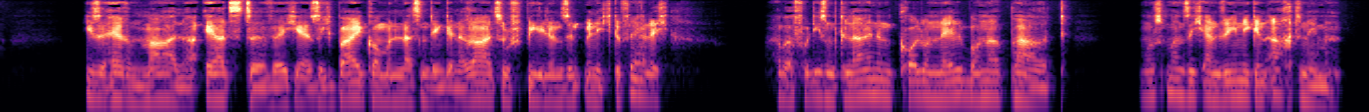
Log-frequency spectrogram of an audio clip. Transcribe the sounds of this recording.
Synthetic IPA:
d̥iːzəɦɛʁənmaːlɐʔɛɐt͡stəvɛlçəɛɐzɪçb̥aɪkʰɔmənlasn̩deːnɡenəʁ̞aːlt͡suʃpiːlənzɪntmiːɐnɪçtɡ̥əfɛːɐlɪç | ʔaːbɐfoːɐdiːzəmkl̥aɪnənkʰolonɛlbɔnɐpʰaʁt | mʊsmanzɪçaɪnveːnɪçɪnʔaχtneːmən

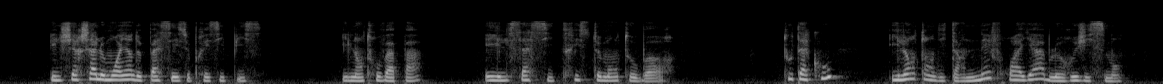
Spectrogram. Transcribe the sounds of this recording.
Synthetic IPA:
ilʃɛʁʃaləmwajɛ̃d̪əpasesəpχesipis | ilnɑ̃t̪χuvapa | eilsasit̪χist̪əmɑ̃t̪obɔ̰ːʁ | t̪ut̪akʰu | ilɑ̃t̪ɑ̃d̪it̪ɛ̃nefχwajabləʁyʒismɑ̃

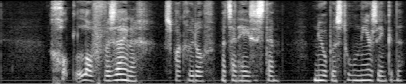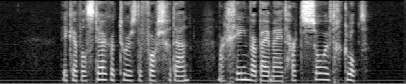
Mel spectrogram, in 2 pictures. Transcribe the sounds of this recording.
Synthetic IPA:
χɔ̰tlofʋəzɛjnəɹ | sprɑkrydɔlˠfmɛtsɛjnɦejzəstɛm | nyɔpənstulˠnɪːɹzɪŋkəndə | ɪkɦɛpʋɑlˠstɛɹkəɹtʰuɹzdəvɔɹsχədaːn | maːɹχejnʋaːɹbɛjmɛjɦəthɑɹtsowɦejftχə̥klɔpt

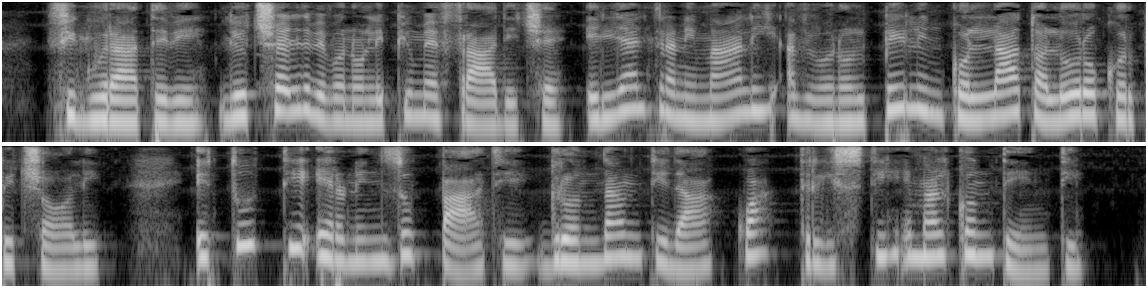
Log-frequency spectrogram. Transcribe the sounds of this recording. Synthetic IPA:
fiɡuɾaːt̪eviʎiut͡ʃːɛlːiaveːvanolepjuːmefɾaːd̪it͡ʃeːʎːialt̪ɾianimaːliʔaveːvanoilpɛːloiŋkolːaːt̪oalːoːɾokorpit͡ʃɔːli | et̪ːut̪ːiʔɛːɾanoind̪zupːaːt̪ʰiɡɾond̪ant̪id̪akːwat̪ɾist̪iemːalkont̪ɛnt̪i

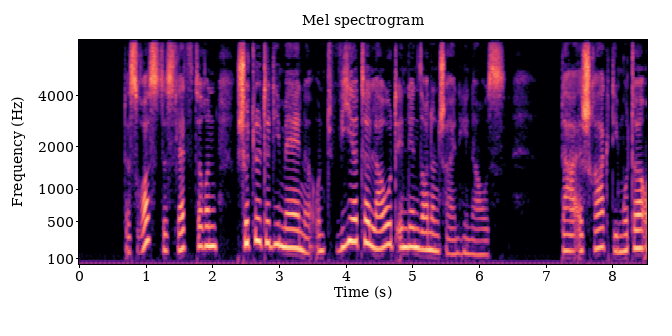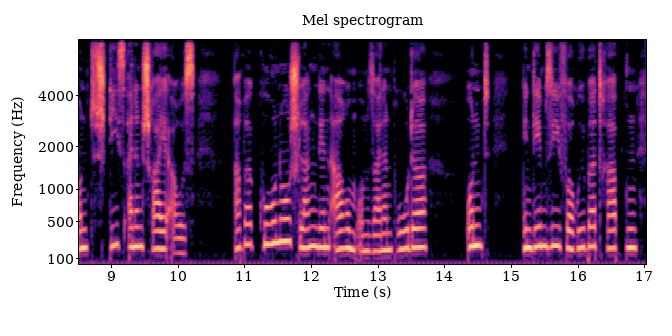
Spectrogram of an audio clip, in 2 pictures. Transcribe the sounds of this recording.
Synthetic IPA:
d̥asʁɔsd̥ɛslɛt͡stʰəʁən | ʃʏtl̩tədiːmɛːnə̰ʔʊ̰ntv̥iːɐtʰəlaʊtɪ̰ndeːnzɔnənʃaɪnɦɪnaʊs | d̥aːʔɛ̰ɐʃʁ̥aːkd̥iːmʊtɐʔʊntʃtiːsʔa̰ɪnənʃʁ̥aɪʔa̰ʊs | ʔaːbɐkʰuːnoʃlaŋdeːnʔa̰ʁɐmʔʊ̰mzaɪnənbʁuːdɐ | ʔʊnt | ʔɪndeːmziːfoːʁyːbɐtʁ̥aːp̚tn̩

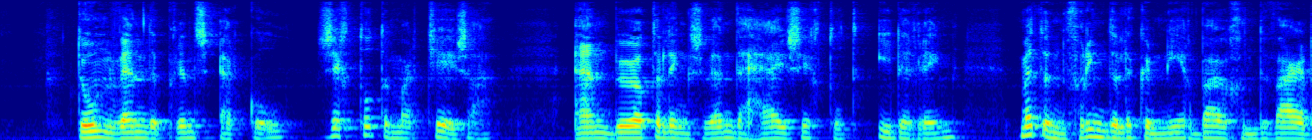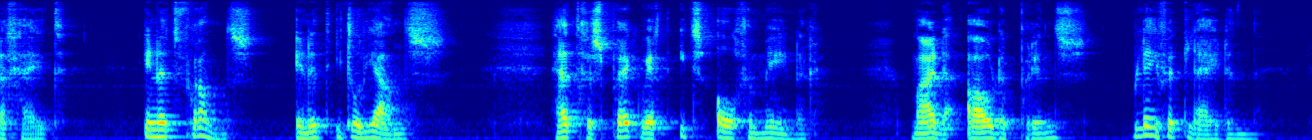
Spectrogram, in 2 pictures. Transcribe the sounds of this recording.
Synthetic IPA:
tunʋɛndəprɪnsɛɹkɔlˠ | zɪχtɔt̚dəmɑɹt͡ʃejzaː | ʔɛnbøːɹtəlɪŋsʋɛndəɦɛjzɪχtɔtidərejn | mɛtənvrindələkənɪːɹbœɥχəndəʋaːɹdəχɦɛ̰jt | ɪnɦətfrɑns | ɪnɦətitalˠjaːns | ɦətχəsprɛkʋɛɹtitsɑlˠχəmejnər | maːɹdəʔʌwdəprɪns | blejfɦətlɛ̰jdən

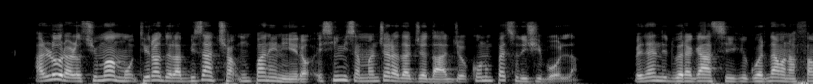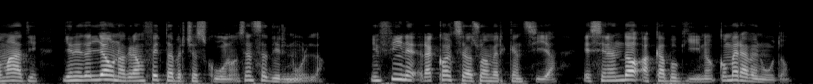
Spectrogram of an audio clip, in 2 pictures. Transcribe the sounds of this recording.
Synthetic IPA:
alːoːɾalosimoamːot̪iɾɔd̪ːelːabizat͡ʃːaʔumpaːneneːɾoʔesːimiːzeamːand͡ʒaːɾead̪ad͡ʒːad̪ad͡ʒːokonumpɛt̪sːod̪it͡ʃipo̰lːa̰ | ved̪ɛnd̪oid̪uːeɾaɡat̪sːikeɡward̪aːvanoafːamaːt̪i | ʎenet̪aʎːɔunaɡɾaɱfet̪ːapert͡ʃaskuːno̰sɛnt̪sad̪irnṵlːa̰ | iɱfiːnerakːɔlselasuːamerkant̪siːa | esːeneand̪ɔʔakːapokḭːnokomɛːɾavenṵːt̪o

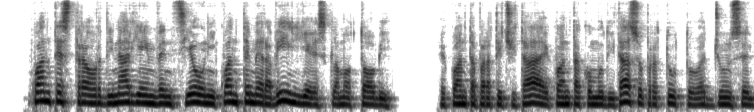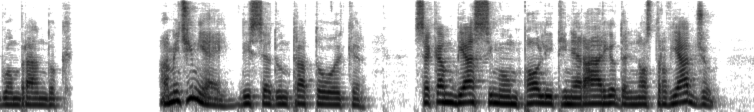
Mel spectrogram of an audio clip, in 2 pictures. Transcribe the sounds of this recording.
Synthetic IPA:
kwant̪est̪ɾaord̪inaːɾjeiɱvent̪sjoːnikwant̪emeɾaviʎːeːsklamɔt̪ːɔːbi | ekːwant̪apɾat̪it͡ʃit̪aekːwant̪akomod̪it̪asːopɾat̪ːut̪ːoad͡ʒːunseilbwɔmbɾand̪ok | amit͡ʃimjɛjd̪isːead̪unt̪ɾat̪ːoolker | sekːambjasːimoumpɔlit̪ineɾaːɾjod̪elnɔst̪ɾovjad͡ʒːo

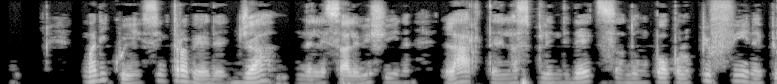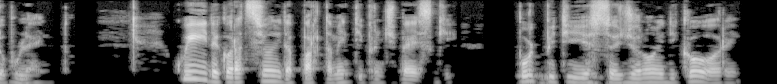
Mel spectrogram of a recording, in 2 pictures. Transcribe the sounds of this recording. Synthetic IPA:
mad̪ikwisiːnt̪ɾavɛːd̪ed͡ʒanelːesaːlevit͡ʃiːne | lart̪eːlasplend̪id̪et̪sːad̪iumpɔːpolopjufiːnoepːjuopulɛnt̪o̥ | kwid̪ekoɾat̪sːjoːnid̪apːart̪ament̪ipɾint͡ʃi̥pɛsk̟ʰi | pulpit̪iesed͡ʒoloːnid̪ikʰɔːɾi

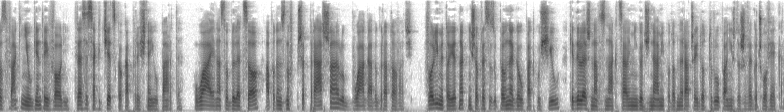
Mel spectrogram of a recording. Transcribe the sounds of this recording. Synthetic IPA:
ɾɔzva̰ɡʲiɲɛuɡʲjɛnt̪ɛjvɔlʲit̪ɛɾas̬jɛst̪jaɡd͡ʑɛt̪skɔkapɾɘɕnɛiupaɾt̪ɛ | wajɛnasɔbɘlɛt̪sɔa̰pɔt̪ɛmznufpʂɛpɾaʂalub̚ːwaɡaabɘɡɔɾʔat̪ɔva̰t͡ɕ | vɔlʲimɘt̪ɔjɛd̪̚nakɲiʂɔkɾɛsɘzupɛwnɛɡɔupat̪kuɕiwkʲɛd̪ɘlɛʐɘnavznakt̪sawɘmʲiɡɔd͡ʑinamʲipɔd̪ɔbnɛɾʔat͡ʂɛjd̪ɔt̪ɾupaɲiʐd̪ɔʐɘvɛɡɔt͡ʂwɔvʲjɛka

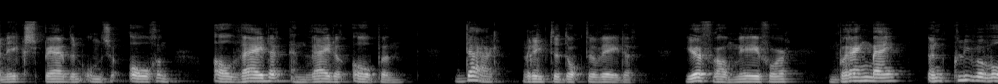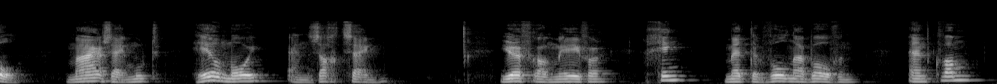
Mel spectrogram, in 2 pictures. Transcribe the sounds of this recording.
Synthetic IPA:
nɪkspɛɹdənɔ̰nzəowχən | ɑlˠʋɛjdərɛnʋɛjdəɹowpən | daːr | rip̚dədɔktəɹʋejdəɹ | jɵfrɑwmejvɔɹ | brɛŋmɛj | ənklyʋəʋolˠ | maːɹzɛjmut | ɦɪːlˠmoːj | ʔɛ̰nzɑχtsɛjn | jøfrɑwmejvəɹ | χɪŋ | mɛt̚dəʋolˠnaːɹbowvən | ɛnkʋɑm

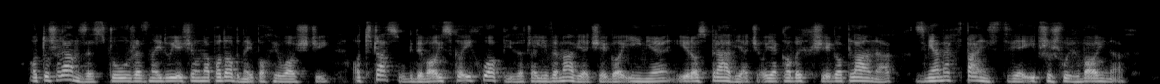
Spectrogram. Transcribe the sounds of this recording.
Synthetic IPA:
ɔt̪uʂɾamzɛst͡ʂuwʐɛznajd̪ujɛɕɛnapɔd̪ɔbnɛjpɔxɘwɔɕt͡ɕi | ʔɔt̪t͡ʂasuɡd̪ɘvɔ̰jskɔixwɔpʲizat͡ʂɛlʲivɘmavʲja̰t͡ɕjɛɡɔ̰ʔimʲjɛḭɾɔspɾavʲja̰t͡ɕɔjakɔvɘxɕjɛɡɔplanax | zmʲjanaxfpaj̃st̪fʲjɛʔipʂɘʂwɘɣvɔ̰jna̰x

